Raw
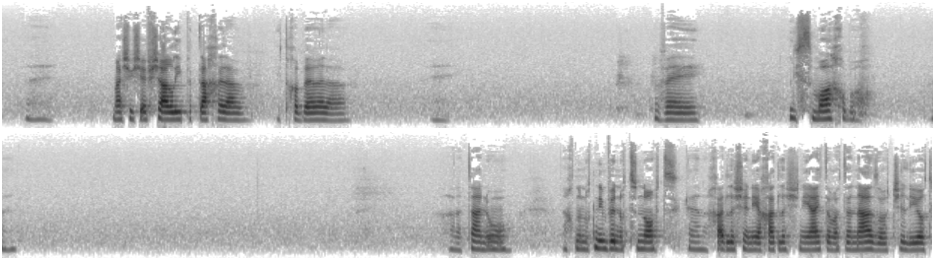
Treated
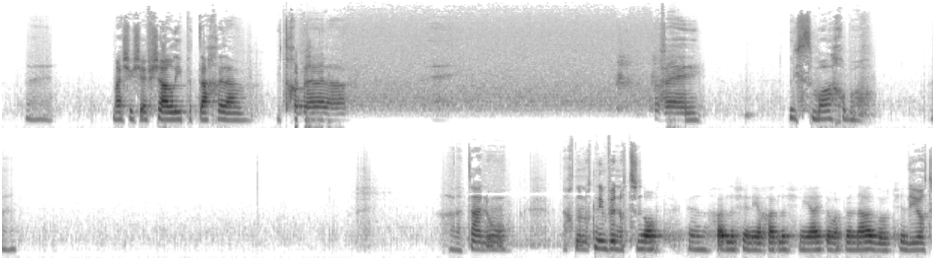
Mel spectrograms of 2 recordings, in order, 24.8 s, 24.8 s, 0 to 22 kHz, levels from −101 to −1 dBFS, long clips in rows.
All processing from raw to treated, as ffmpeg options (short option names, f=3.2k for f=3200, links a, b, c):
-filter_complex "[0:a]asettb=1/sr,asplit=3[a][b][c];[a]atrim=end=3.744[d];[b]atrim=start=3.74:end=9.11,asetpts=PTS-STARTPTS,afade=t=in:d=0.004:c=qsin,afade=t=out:st=5.366:d=0.004:c=qsin,highpass=f=580:w=0.5412,highpass=f=580:w=1.3066,aeval=exprs='0.158*sin(PI/2*2.24*val(0)/0.158)':c=same,acompressor=threshold=-24dB:ratio=6:attack=3.2:release=140:knee=1:detection=peak[e];[c]atrim=start=9.106[f];[d][e]acrossfade=d=0.004:c1=hsin:c2=qsin[g];[g][f]acrossfade=d=0.004:c1=qsin:c2=hsin,asettb=1/sr,asplit=3[h][i][j];[h]atrim=end=10.524[k];[i]atrim=start=10.52:end=11.38,asetpts=PTS-STARTPTS,afade=t=in:d=0.004:c=qsin,afade=t=out:st=0.856:d=0.004:c=qsin,asubboost=boost=9.5:cutoff=190,acompressor=threshold=-24dB:ratio=3:attack=3.2:release=140:knee=1:detection=peak[l];[j]atrim=start=11.376[m];[k][l]acrossfade=d=0.004:c1=hsin:c2=qsin[n];[n][m]acrossfade=d=0.004:c1=qsin:c2=hsin,asettb=1/sr,asplit=3[o][p][q];[o]atrim=end=18.614[r];[p]atrim=start=18.61:end=20.31,asetpts=PTS-STARTPTS,afade=t=in:d=0.004:c=qsin,afade=t=out:st=1.696:d=0.004:c=qsin,asuperstop=centerf=3400:order=4:qfactor=5.2,lowshelf=f=210:t=q:w=3:g=-11.5[s];[q]atrim=start=20.306[t];[r][s]acrossfade=d=0.004:c1=hsin:c2=qsin[u];[u][t]acrossfade=d=0.004:c1=qsin:c2=hsin,asettb=1/sr,asplit=3[v][w][x];[v]atrim=end=20.924[y];[w]atrim=start=20.92:end=24.48,asetpts=PTS-STARTPTS,afade=t=in:d=0.004:c=qsin,afade=t=out:st=3.556:d=0.004:c=qsin,lowpass=f=630:t=q:w=3.5,asplit=2[z][aa];[aa]adelay=46,volume=-11dB[ab];[z][ab]amix=inputs=2:normalize=0,atrim=end_sample=156996[ac];[x]atrim=start=24.476[ad];[y][ac]acrossfade=d=0.004:c1=hsin:c2=qsin[ae];[ae][ad]acrossfade=d=0.004:c1=qsin:c2=hsin,anlmdn=0.00251,aecho=1:1:6.4:0.39,volume=-8dB"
